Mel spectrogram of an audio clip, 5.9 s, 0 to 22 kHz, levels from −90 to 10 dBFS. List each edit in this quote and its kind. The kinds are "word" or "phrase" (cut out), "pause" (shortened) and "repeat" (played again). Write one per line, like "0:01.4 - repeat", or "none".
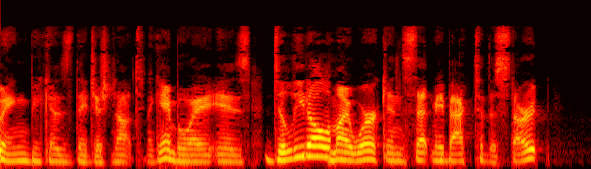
0:01.1 - word
0:01.5 - phrase
0:02.6 - pause
0:03.3 - word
